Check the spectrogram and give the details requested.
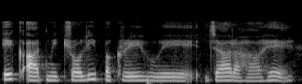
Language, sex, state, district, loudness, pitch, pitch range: Hindi, female, Arunachal Pradesh, Papum Pare, -22 LUFS, 185 Hz, 175-190 Hz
